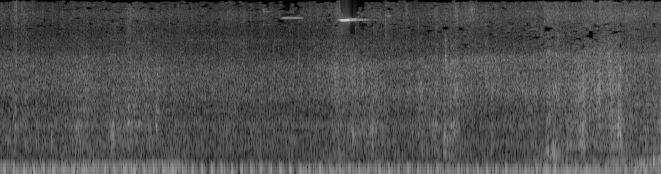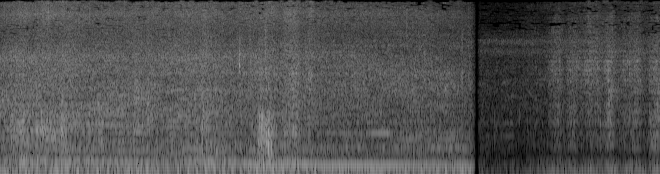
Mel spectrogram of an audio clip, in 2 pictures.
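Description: A minivan's engine labouring under load as it climbs a steep dirt slope, with a low steady rumble. The engine note rises in the middle, then holds steady before the sound cuts off abruptly about eight and a half seconds in, leaving quieter engine noise.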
